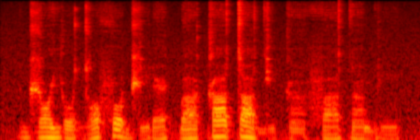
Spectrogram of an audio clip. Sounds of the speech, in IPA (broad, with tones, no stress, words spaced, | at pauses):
d͡ʒɔ˧jo˨ dɔ˨˦fo˦˨d͡ʒi˨ ɾɛ˧ ɡ͡ba˧ka˦ ta˦˨di˨kã˨ fa˧tã˧bi˧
